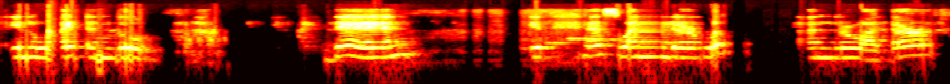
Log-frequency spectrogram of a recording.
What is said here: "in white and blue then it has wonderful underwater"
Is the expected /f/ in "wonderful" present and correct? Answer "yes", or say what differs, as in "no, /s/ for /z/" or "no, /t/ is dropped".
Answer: no, /f/ is dropped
